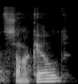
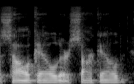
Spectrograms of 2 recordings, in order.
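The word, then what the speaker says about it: Salkeld: with uh i don't i think i pronounced his name brett sockeld um or it's spelled s-a-l so sal killed he's a really uh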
